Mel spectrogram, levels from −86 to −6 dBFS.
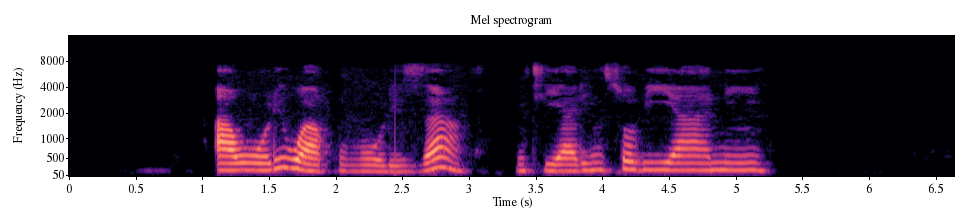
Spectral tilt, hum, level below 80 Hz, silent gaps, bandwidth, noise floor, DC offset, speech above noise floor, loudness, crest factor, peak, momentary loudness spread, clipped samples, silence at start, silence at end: -6 dB/octave; none; -70 dBFS; none; 7.8 kHz; -84 dBFS; under 0.1%; 57 dB; -27 LUFS; 20 dB; -8 dBFS; 15 LU; under 0.1%; 1.1 s; 1.4 s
